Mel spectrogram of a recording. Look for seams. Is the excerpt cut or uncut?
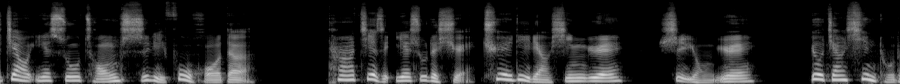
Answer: uncut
